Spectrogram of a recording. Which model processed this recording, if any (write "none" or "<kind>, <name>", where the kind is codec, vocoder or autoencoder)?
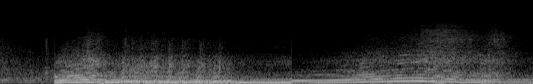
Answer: none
